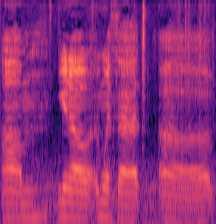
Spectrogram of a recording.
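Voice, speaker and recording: A man talks as noticeable background noise plays behind him. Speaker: streamer. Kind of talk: casual unboxing chat. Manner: hesitant, many fillers.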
